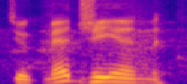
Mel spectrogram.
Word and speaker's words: Deukmejian: The street where this ballpark is located, Dugmejian Drive. That is spelled Deukmejian Jian.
